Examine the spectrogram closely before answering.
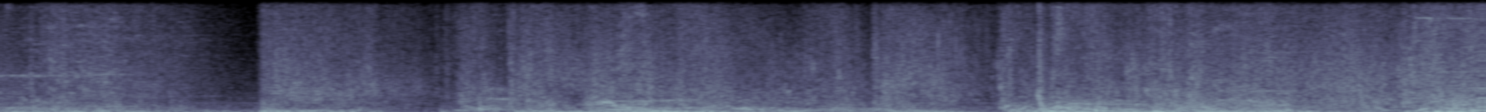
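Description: Video game combat and spell effects whoosh and burst.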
